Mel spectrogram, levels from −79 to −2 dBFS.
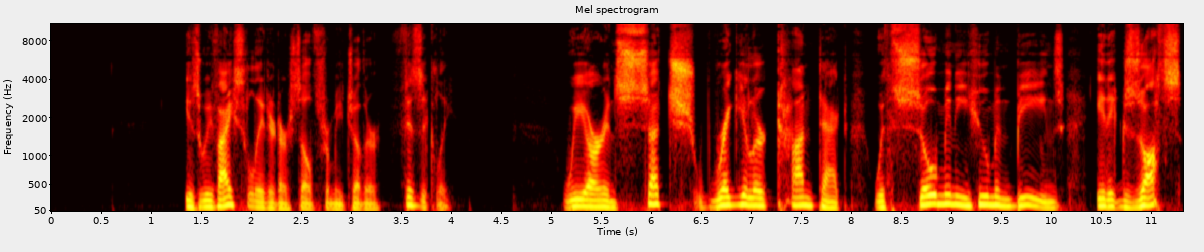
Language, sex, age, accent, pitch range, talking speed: English, male, 50-69, American, 95-145 Hz, 110 wpm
